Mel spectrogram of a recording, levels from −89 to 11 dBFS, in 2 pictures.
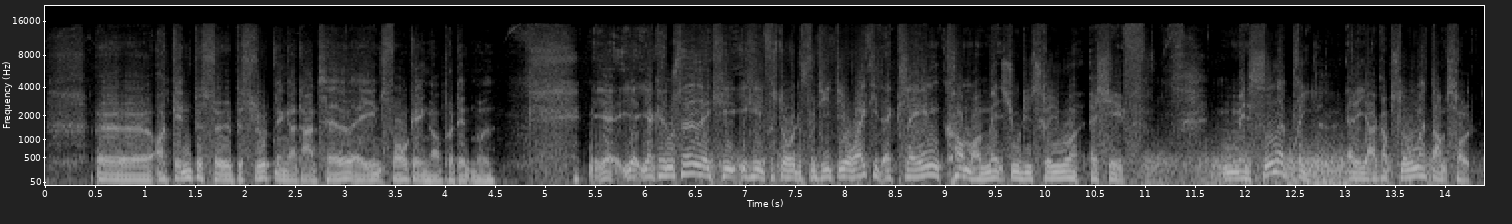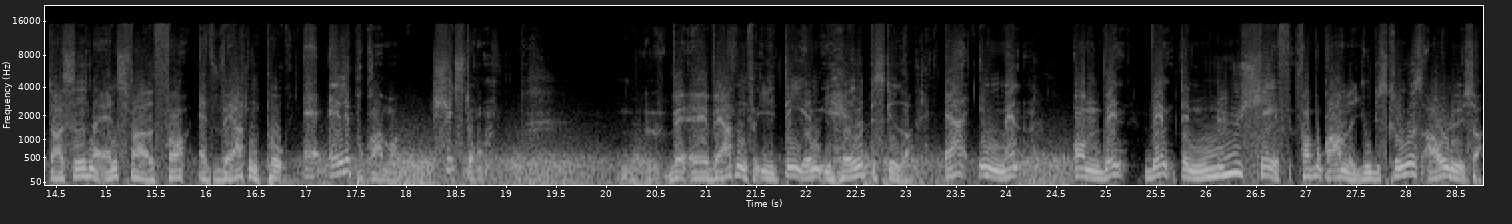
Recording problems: distortion; heavy; 6 dB below the speech
wind noise on the microphone; heavy; from 6.5 to 25 s; 9 dB below the speech

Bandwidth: 15 kHz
